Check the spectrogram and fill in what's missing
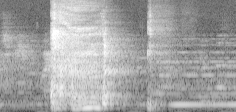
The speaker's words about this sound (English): Enjoy that nice cough right into the microphone.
